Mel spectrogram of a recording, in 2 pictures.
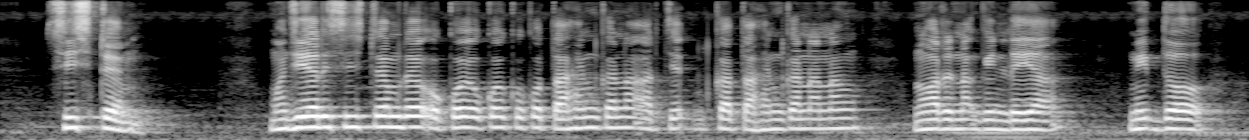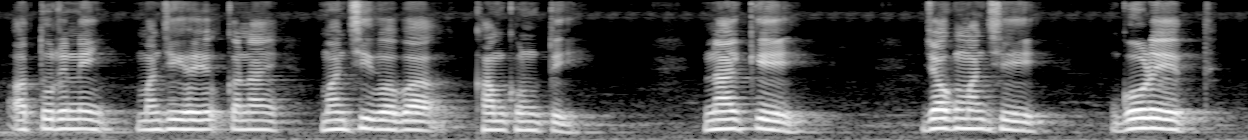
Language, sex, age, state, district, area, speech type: Santali, male, 60+, West Bengal, Paschim Bardhaman, urban, spontaneous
